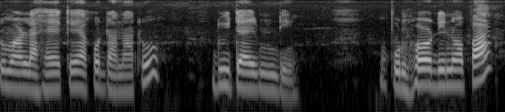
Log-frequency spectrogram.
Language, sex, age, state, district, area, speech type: Assamese, female, 45-60, Assam, Sivasagar, rural, spontaneous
